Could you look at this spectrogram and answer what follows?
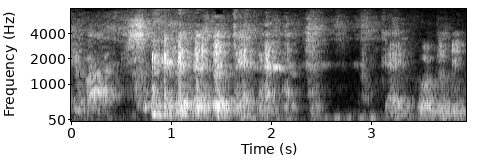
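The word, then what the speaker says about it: שבת: Shabbos. You give me the Ashkenazi pronunciation to make me feel at home. I know, I didn't want to hurt your feelings. Say Shabbat.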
